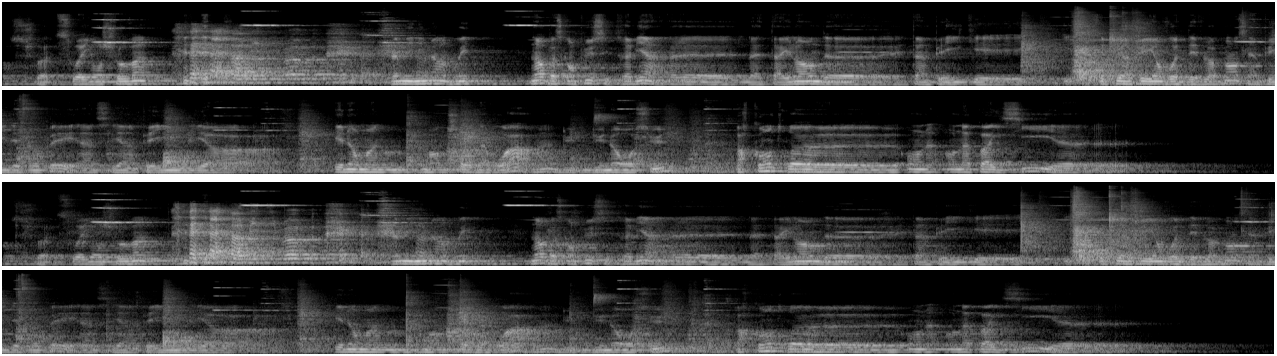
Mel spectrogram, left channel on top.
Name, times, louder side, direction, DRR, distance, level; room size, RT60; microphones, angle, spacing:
voice 1, 0.1-1.5 3.9-4.7 5.3-15.5 16.1-19.5 20.1-24.0, left 3 dB, 25° left, 8 dB, 0.3 m, -25 dB
sound 1, 0.9-1.1 2.4-2.8 3.6-3.9 5.0-5.4 8.3-8.8 10.5-11.2 12.3-12.5 12.8-12.9 14.8-15.0 15.3-15.4 17.1-17.2 18.9-19.0 19.7-19.8, right 1 dB, 20° right, 1.0 m, -22 dB
voice 2, 1.7-4.3 5.4-5.5 15.4-15.5 19.7-20.1, right 2 dB, 80° right, 0 dB, 1.3 m, -24 dB
sound 2, 10.2-11.6 11.9-13.2 13.4-14.8 15.1-20.5, equal, 50° right, 1.9 m, -30 dB
5.7 x 5.4 x 6.7 m, 2.3 s
head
